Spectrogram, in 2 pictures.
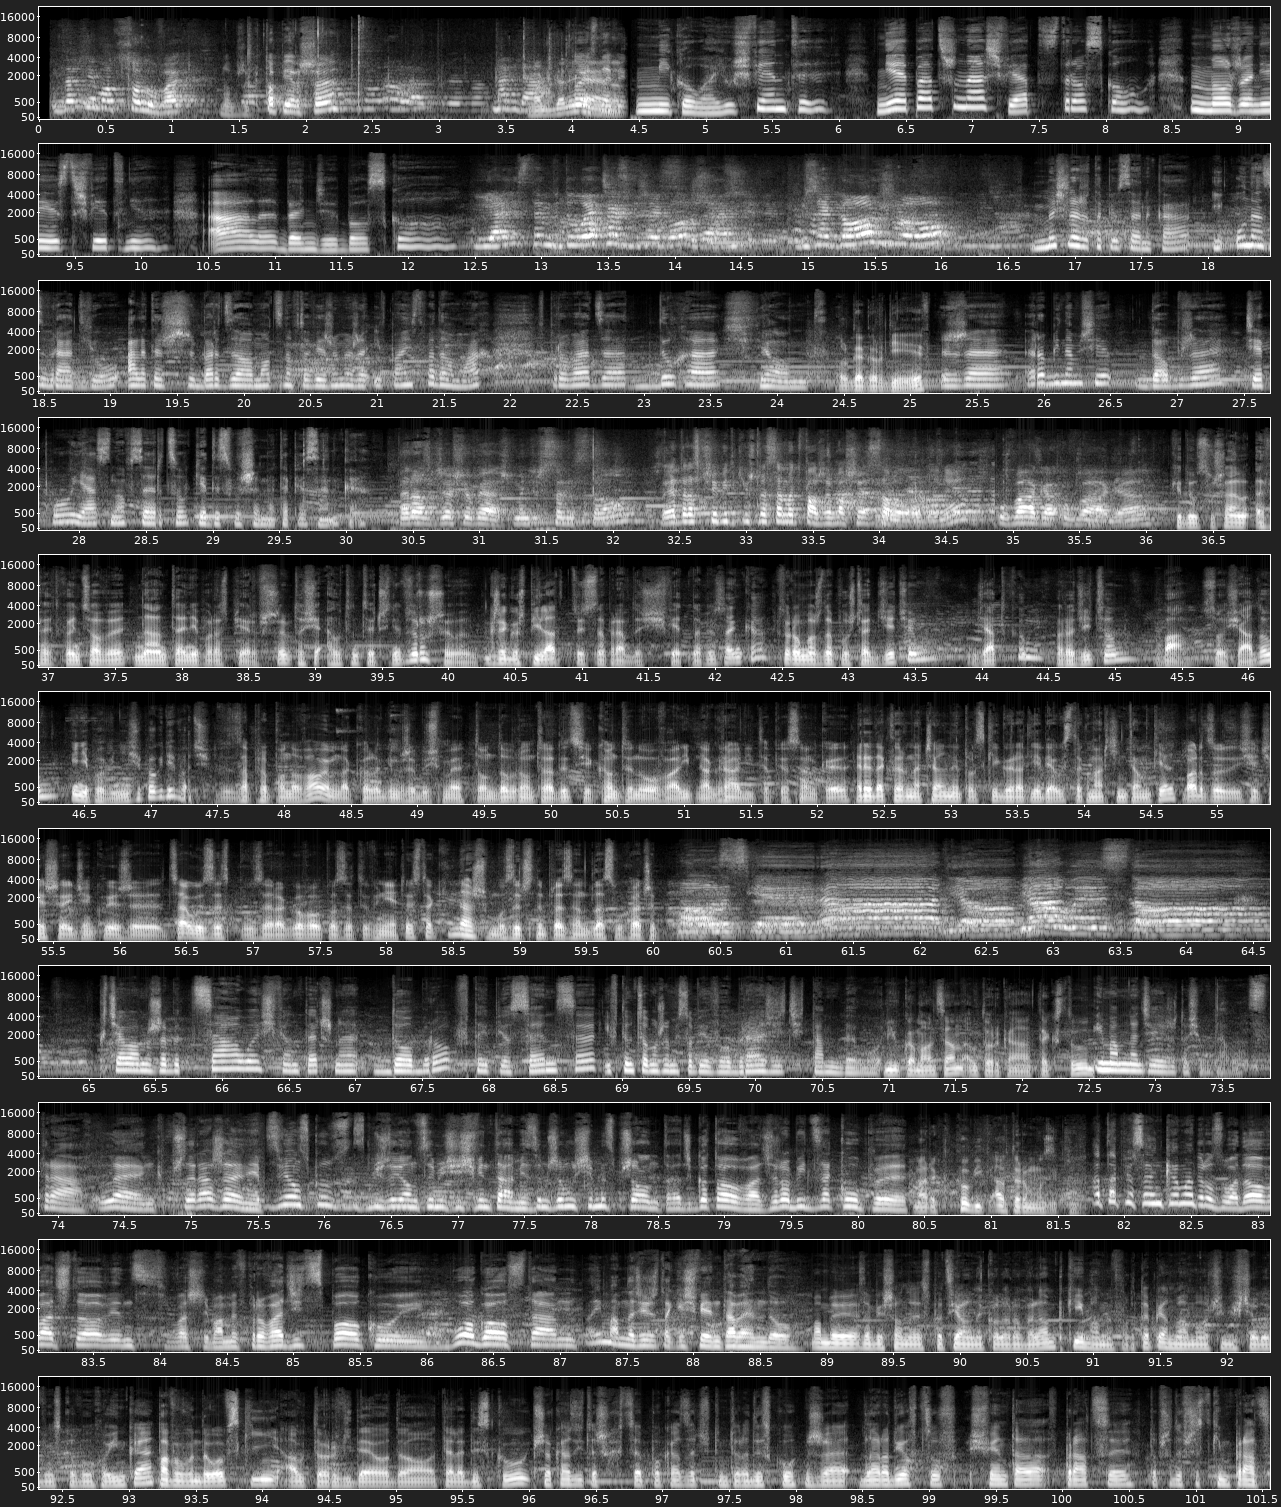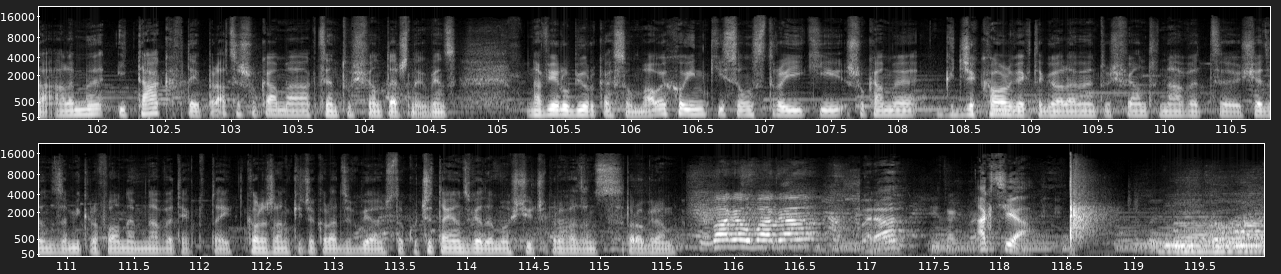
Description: Wkrótce premiera teledysku do świątecznej piosenki Polskiego Radia Białystok - relacja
